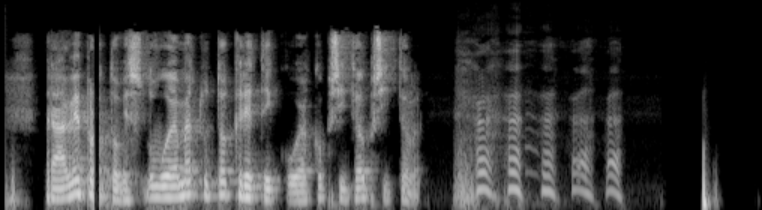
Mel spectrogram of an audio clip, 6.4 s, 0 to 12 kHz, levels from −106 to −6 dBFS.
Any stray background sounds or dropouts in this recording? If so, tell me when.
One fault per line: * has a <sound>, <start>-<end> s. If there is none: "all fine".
* has a dropout, 0.8-0.8 s
* has a laugh, 3.8-5.3 s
